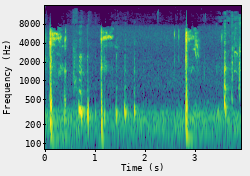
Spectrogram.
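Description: A string of short, sharp coughs at irregular intervals, with a few louder hacking bursts among quieter ones, fairly close and with no talking.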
